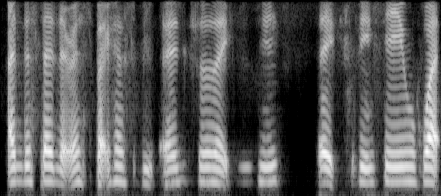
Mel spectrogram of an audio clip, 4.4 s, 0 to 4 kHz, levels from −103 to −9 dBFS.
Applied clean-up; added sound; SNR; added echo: neural mask model Resemble Enhance denoiser.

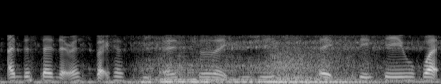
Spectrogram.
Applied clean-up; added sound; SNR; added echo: none; Truck; 1 dB; none.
